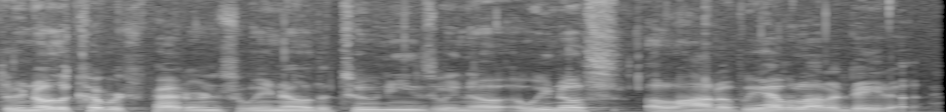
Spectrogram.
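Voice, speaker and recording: An older man who designs loudspeakers, talking casually about technical matters and often repeating words as he recounts things. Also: medium pitch, gravelly. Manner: halting, repeats words, anecdotal.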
